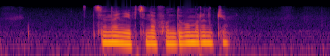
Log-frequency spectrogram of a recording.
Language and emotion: Russian, neutral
